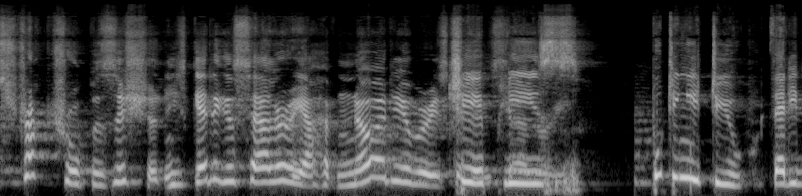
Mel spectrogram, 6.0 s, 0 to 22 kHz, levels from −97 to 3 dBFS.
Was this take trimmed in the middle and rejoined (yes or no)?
yes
